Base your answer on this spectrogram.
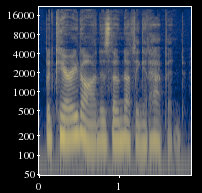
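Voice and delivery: usual speaking voice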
